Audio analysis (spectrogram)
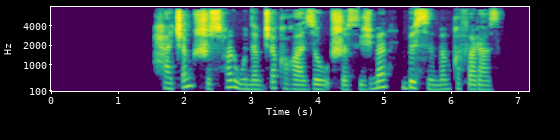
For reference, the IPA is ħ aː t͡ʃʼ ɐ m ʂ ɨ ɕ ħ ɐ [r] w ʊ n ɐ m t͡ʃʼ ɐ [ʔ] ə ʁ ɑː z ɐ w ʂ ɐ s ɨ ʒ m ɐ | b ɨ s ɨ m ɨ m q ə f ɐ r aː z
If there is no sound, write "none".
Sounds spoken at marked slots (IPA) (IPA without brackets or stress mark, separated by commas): r, q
